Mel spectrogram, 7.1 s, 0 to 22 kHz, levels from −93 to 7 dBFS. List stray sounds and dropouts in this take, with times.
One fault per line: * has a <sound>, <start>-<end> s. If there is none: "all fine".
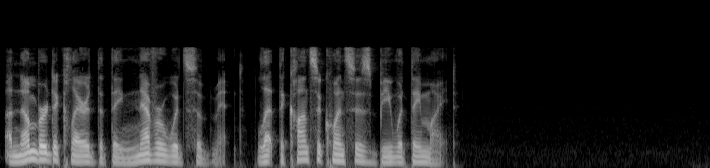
all fine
